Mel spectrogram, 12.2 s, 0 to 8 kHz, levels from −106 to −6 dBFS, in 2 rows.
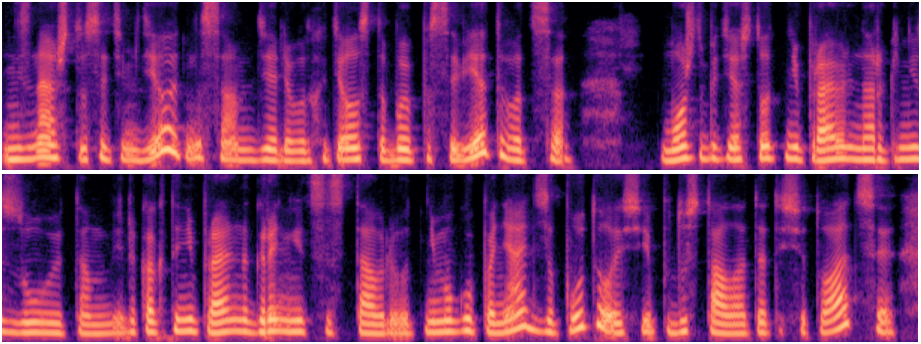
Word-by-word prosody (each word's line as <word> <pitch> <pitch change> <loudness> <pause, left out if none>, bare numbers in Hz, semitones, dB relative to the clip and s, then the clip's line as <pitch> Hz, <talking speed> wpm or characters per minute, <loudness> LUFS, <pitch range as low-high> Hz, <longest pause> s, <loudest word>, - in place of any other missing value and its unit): не 195 0 +2
знаю, 210 +2 +3
что 195 -3 -5
с 195 - -7
этим 190 -3 -2
делать 330 - +3
на 230 - -1
самом 185 -3 -3
деле. 185 -1 0
Вот 175 0 -2
хотела 200 +2 +1
с 205 - -9
тобой 190 0 +1
посоветоваться. 205 - 0 0.6
Может 205 +5 +2
быть, 215 0 -4
я 200 - +3
что-то 215 +2 -2
неправильно 200 0 +2
организую 180 -3 -1
там 160 0 -4
или 190 - -4
как-то 190 +3 0
неправильно 200 0 +2
границы 195 0 +1
ставлю. 165 -1 -1
Вот - - -3
не 185 - 0
могу 195 +2 +2
понять, 205 +10 +1
запуталась 210 - 0
и 100 - 0
подустала 170 - -1
от 165 +2 -5
этой 180 +3 -4
ситуации. 245 - -1
195 Hz, 175 wpm, -24 LUFS, 180-210 Hz, 0.6 s, знаю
